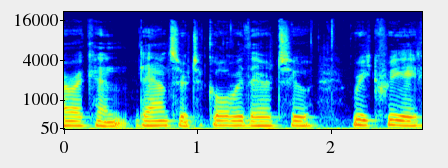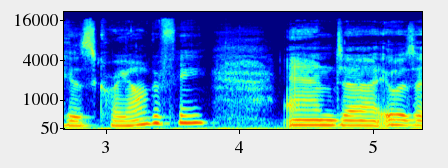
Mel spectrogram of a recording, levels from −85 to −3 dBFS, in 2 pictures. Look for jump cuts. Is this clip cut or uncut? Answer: uncut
